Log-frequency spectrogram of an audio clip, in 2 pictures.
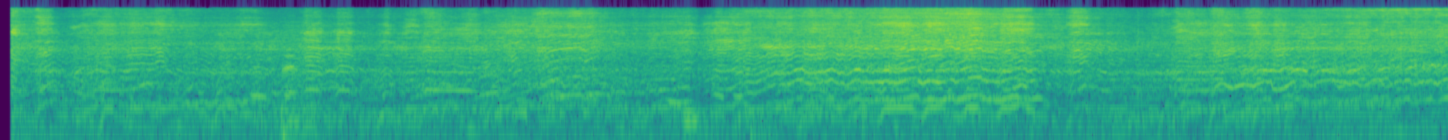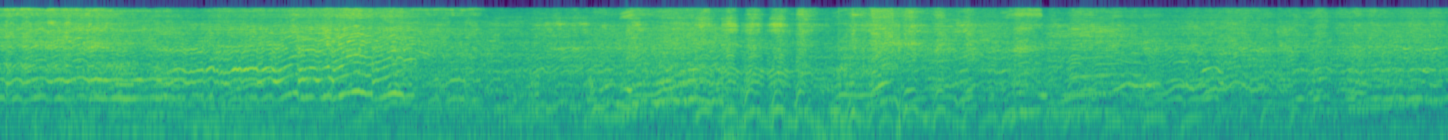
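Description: Tyres of small cars scrape and crunch on dirt.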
